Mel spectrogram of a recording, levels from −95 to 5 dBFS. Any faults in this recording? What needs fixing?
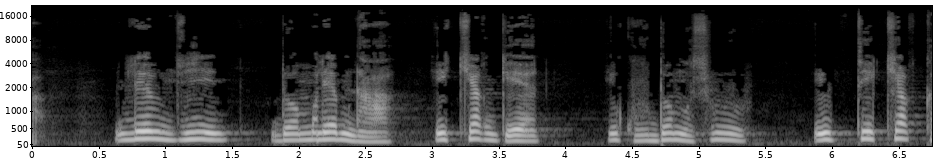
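At 2.13 s there is a brief glitch caused by damaged data in a compressed stream. Corrupted bytes in the encoded speech made the decoder misread a frame, lose sync and hunt for the next valid header. On a spectrogram it shows as a thin vertical disturbance cutting across the speech harmonics. The waveform shows a sudden spiky or flattened patch that breaks the surrounding envelope. To prevent it, carry the stream over a transport with error checking and re-fetch or conceal frames that fail their checksum.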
